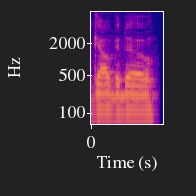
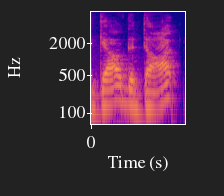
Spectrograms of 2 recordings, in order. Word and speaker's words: Gadot: Would you rather her be Gal Gadot? I thought it was pronounced Gal Gadot. No, she came out in an interview and said that you do pronounce the T at the end of her name.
